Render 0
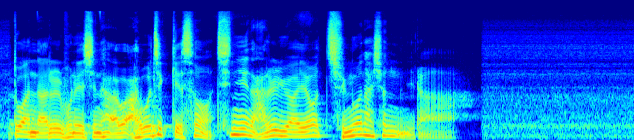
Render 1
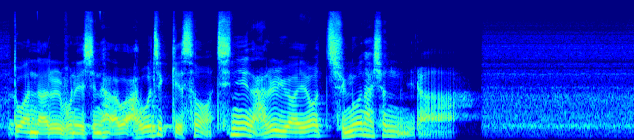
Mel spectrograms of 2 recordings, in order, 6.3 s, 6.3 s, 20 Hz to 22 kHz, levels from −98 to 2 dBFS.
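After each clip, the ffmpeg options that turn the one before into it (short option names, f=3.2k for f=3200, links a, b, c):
-af "highpass=360,alimiter=level_in=0.5dB:limit=-24dB:level=0:latency=1:release=30,volume=-0.5dB,volume=-5.5dB"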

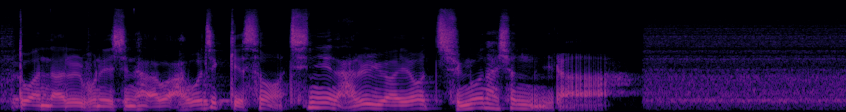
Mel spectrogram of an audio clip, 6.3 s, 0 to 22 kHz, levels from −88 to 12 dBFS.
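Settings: -af "acompressor=threshold=-41dB:ratio=6,volume=5.5dB"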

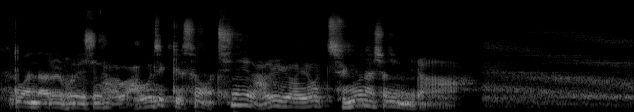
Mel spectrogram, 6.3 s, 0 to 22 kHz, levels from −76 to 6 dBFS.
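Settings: -filter_complex "[0:a]afftfilt=real='re*pow(10,13/40*sin(2*PI*(0.79*log(max(b,1)*sr/1024/100)/log(2)-(-0.59)*(pts-256)/sr)))':imag='im*pow(10,13/40*sin(2*PI*(0.79*log(max(b,1)*sr/1024/100)/log(2)-(-0.59)*(pts-256)/sr)))':win_size=1024:overlap=0.75,asplit=2[a][b];[b]adelay=24,volume=-6dB[c];[a][c]amix=inputs=2:normalize=0,aecho=1:1:130:0.106"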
